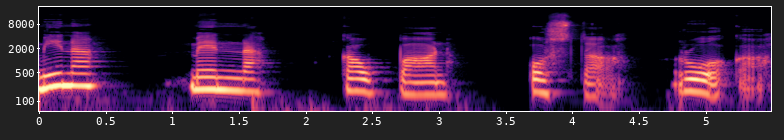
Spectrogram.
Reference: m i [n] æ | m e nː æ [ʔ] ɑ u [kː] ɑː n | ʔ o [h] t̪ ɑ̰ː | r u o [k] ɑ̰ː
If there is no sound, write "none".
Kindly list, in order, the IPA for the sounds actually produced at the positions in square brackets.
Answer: n, k, pː, s, k

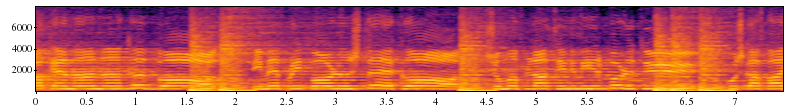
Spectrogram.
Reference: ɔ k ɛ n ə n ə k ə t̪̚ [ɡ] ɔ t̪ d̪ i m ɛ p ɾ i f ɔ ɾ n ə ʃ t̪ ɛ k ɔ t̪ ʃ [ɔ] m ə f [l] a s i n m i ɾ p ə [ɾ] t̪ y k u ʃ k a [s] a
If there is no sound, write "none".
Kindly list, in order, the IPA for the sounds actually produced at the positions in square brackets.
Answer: b, u, l, ɾ, f

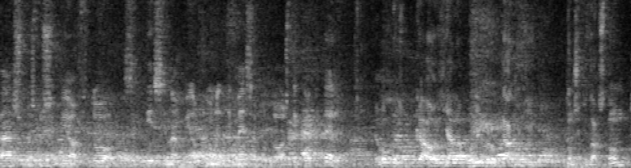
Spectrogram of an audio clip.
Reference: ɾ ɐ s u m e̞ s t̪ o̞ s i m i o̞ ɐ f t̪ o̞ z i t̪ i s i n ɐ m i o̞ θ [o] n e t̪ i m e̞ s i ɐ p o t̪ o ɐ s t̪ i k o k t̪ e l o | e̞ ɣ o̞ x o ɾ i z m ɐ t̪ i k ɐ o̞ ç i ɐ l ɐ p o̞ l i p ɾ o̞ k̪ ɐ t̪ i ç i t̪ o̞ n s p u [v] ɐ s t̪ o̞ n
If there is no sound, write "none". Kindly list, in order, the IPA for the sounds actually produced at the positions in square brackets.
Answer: u, ð

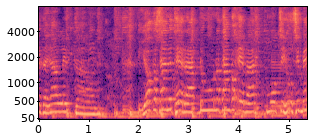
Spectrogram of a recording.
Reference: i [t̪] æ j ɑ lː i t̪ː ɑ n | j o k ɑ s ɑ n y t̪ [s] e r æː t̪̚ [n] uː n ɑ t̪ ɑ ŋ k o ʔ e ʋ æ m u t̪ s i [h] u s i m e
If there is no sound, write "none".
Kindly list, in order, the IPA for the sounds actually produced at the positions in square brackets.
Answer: t̪, h, d, h

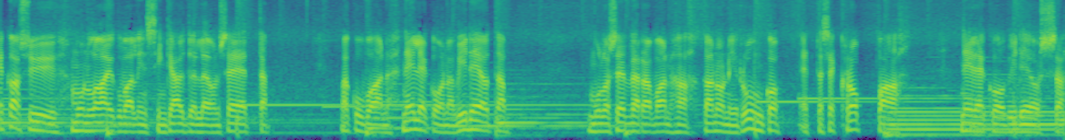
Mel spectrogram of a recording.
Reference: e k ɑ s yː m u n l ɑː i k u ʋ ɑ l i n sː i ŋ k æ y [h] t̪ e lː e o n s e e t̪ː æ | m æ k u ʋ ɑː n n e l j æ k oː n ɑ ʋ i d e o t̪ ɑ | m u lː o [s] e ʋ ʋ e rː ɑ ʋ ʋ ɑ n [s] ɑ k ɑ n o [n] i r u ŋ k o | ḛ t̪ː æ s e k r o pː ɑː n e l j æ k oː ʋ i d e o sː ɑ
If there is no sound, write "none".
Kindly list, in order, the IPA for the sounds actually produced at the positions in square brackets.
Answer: none, s, h, n

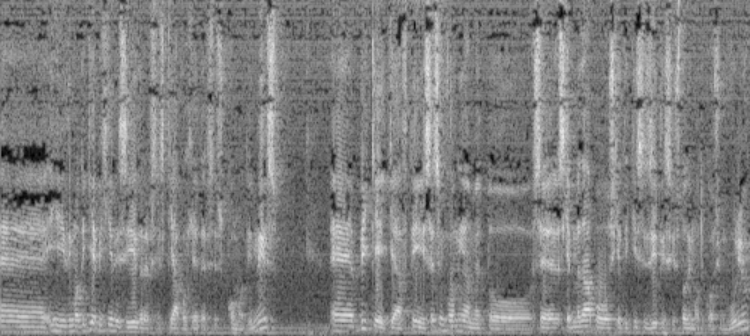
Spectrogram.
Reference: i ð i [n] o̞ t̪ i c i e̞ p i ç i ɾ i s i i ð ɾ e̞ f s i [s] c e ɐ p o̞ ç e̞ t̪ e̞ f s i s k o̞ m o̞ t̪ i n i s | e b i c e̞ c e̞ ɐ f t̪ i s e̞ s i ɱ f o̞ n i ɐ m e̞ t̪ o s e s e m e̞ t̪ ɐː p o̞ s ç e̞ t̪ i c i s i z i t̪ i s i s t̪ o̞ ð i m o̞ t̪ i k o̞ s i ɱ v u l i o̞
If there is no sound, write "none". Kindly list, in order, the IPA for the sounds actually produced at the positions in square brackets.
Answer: m, s

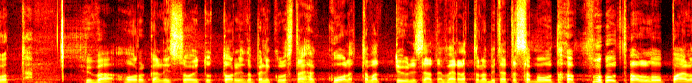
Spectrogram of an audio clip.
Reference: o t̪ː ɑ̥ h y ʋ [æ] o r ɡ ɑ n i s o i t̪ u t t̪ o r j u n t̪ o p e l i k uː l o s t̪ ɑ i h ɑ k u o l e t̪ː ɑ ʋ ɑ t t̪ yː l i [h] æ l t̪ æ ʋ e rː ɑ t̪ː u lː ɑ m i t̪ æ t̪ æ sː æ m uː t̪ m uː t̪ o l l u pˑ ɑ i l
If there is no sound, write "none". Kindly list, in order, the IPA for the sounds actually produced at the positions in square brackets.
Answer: æ, s

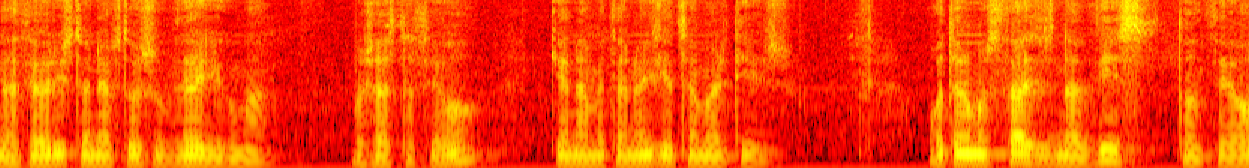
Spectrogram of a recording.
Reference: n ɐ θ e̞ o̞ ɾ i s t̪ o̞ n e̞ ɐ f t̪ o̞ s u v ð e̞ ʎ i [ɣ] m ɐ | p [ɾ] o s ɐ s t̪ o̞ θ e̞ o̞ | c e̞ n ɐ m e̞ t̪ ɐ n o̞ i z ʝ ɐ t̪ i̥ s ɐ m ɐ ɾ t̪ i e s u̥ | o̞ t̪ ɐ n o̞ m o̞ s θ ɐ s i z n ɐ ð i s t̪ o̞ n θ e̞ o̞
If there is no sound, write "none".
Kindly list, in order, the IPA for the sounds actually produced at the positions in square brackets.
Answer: ɣ, ɾ

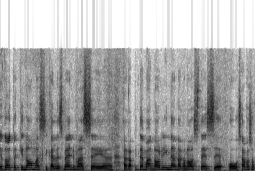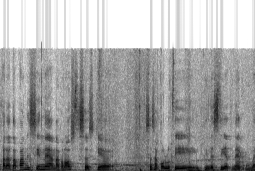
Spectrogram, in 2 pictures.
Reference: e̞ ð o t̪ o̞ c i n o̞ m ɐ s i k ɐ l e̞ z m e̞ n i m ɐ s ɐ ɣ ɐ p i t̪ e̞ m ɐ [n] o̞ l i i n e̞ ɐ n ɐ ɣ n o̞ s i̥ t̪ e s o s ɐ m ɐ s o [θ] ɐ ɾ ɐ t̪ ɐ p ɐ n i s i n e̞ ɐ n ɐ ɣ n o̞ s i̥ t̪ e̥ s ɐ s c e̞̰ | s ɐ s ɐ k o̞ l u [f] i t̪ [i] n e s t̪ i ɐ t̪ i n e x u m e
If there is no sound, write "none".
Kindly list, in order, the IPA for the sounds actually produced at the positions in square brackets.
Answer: n, x, θ, i

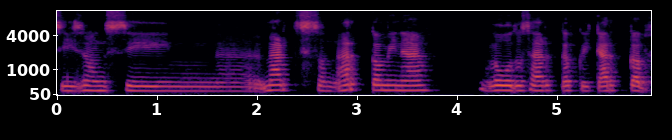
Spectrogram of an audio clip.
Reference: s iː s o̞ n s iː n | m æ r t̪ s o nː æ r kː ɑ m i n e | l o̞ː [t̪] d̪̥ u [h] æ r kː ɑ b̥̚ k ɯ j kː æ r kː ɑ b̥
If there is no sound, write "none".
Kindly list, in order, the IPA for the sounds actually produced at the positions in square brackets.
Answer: none, s

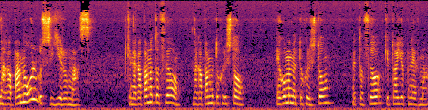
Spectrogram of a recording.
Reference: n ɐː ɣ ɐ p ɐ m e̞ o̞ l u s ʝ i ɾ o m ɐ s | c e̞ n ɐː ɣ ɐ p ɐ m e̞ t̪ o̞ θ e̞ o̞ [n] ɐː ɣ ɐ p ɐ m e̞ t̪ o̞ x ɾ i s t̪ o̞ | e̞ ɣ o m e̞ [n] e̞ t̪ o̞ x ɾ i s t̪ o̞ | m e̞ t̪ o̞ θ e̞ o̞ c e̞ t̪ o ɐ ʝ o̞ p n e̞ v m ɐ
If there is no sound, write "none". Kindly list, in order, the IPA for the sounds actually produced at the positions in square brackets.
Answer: n, m

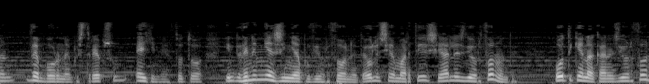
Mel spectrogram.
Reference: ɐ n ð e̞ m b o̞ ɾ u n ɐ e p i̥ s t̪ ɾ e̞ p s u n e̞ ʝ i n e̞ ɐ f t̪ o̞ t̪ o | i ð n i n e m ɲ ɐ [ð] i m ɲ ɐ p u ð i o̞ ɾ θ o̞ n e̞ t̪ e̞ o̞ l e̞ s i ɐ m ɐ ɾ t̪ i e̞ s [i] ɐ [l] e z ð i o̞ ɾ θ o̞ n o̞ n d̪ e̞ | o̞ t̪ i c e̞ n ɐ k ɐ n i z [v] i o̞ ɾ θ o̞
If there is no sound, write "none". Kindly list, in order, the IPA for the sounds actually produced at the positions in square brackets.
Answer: z, i, l, ð

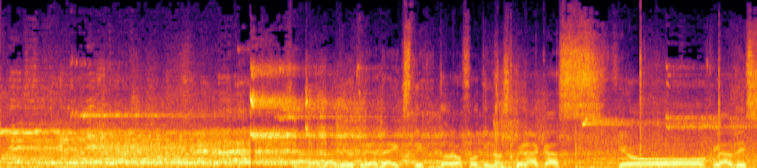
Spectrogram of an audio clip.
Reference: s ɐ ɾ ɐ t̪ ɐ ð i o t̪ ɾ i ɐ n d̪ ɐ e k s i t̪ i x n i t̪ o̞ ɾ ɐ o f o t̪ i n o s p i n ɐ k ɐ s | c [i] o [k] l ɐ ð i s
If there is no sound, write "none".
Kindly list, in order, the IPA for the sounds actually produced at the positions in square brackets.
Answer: e, k

